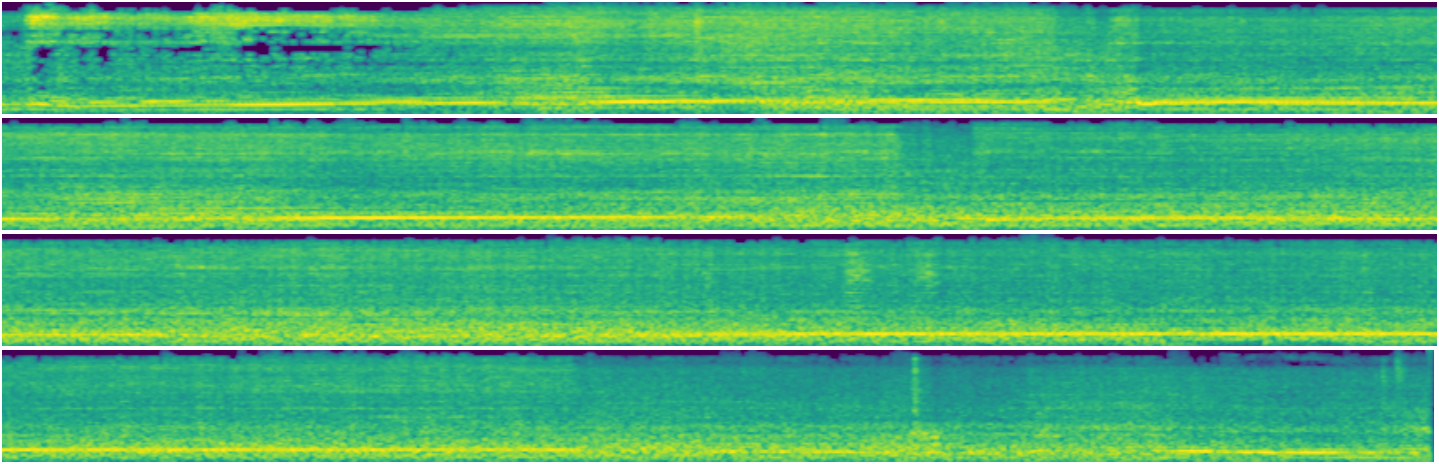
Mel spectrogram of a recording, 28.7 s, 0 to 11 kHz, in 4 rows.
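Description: BMW E36 328i's straight-six engine heard from inside the cabin, pulling hard through the gears: the pitch climbs, drops briefly at each upshift, holds a long steady high note at speed, then falls off near the end as the car slows before picking up again.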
